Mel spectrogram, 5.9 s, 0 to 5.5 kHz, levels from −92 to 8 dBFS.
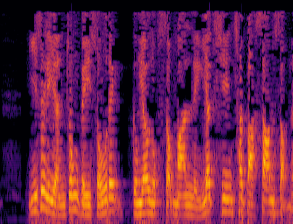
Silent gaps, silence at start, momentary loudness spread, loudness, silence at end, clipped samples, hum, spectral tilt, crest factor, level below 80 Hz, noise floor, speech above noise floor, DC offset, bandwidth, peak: none; 0.55 s; 7 LU; -14 LUFS; 0 s; under 0.1%; none; -9 dB/octave; 14 dB; -44 dBFS; -64 dBFS; 50 dB; under 0.1%; 5 kHz; 0 dBFS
